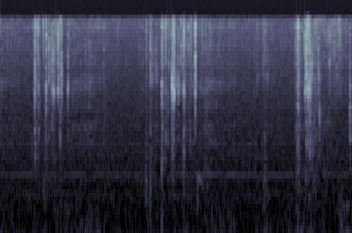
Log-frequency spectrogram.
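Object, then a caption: Bar of soap scraped with a metal blade. A solid cream bar of soap held in gloved hands has its end scraped and crumbled with a metal utility blade. Three bursts of crisp, bright scraping and crumbling cut through a quiet background, with brief crackles between them.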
